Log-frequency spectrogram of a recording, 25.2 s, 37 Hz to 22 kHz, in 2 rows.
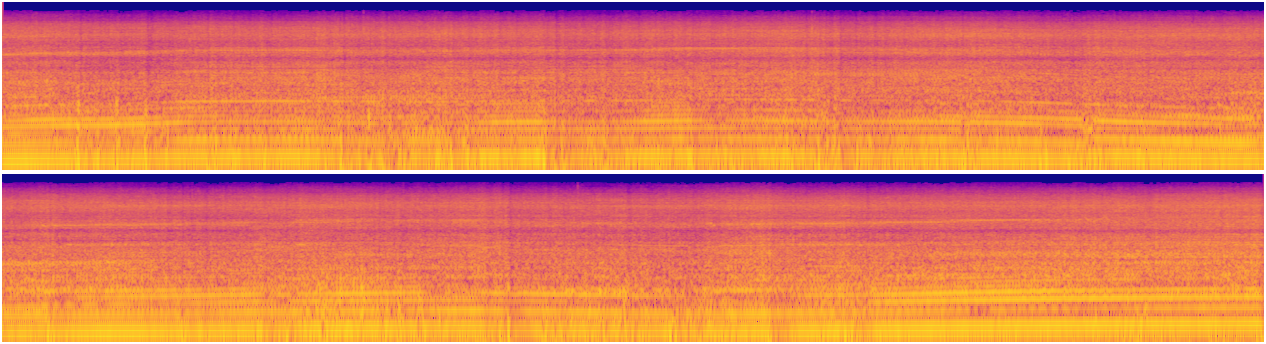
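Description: BMW R 1250 GS HP's boxer-twin engine running under way on the move. Its pitch rises and falls slowly as the throttle opens and closes through the bends.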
